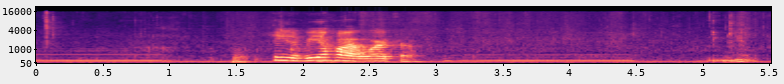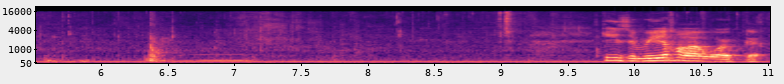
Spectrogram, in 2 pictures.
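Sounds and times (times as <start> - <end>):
held low tones: 0.0 - 1.1, 3.0 - 5.7, 6.5 - 7.4
steady low hum: 0.0 - 11.0
person chewing: 4.4 - 9.8.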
